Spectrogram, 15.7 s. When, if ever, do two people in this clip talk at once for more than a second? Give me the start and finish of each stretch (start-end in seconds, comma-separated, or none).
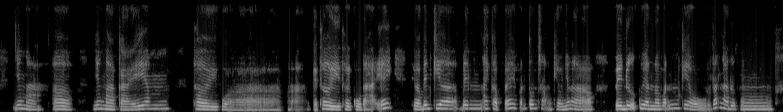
none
